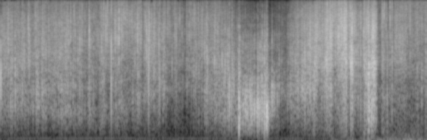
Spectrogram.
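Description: Metal tweezers held in the fingers scrape and pick inside the ear canal of a white silicone ear mounted on a black binaural microphone. Dense, bright crackling and rustling scratches fill the clip, with sharper clicks standing out near the middle and end.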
